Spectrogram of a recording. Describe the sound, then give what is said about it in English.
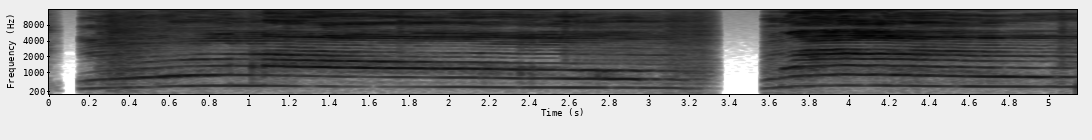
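A person imitates the drawn-out, cat-like wail that creatures make when their egg sacs are hatching: one long, strained cry of about three seconds, a brief pause, then a second cry, loud and harmonically rich with a slightly wavering pitch. “You sound like a dying cat.”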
